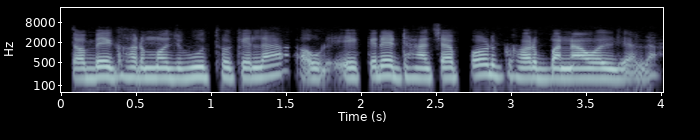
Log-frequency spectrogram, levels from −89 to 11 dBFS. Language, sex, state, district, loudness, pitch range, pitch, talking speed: Bhojpuri, male, Bihar, Saran, -18 LUFS, 165-180 Hz, 170 Hz, 165 wpm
